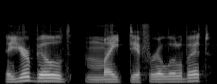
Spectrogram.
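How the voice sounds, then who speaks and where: A man with a scratchy voice, casually explaining how he plays a game character, with relaxed, repetitive phrasing. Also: mid-range voice, normal speed, smooth, dry recording, dull audio. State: recovering from illness. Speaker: gaming channel host. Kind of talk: casual gameplay tutorial.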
